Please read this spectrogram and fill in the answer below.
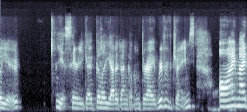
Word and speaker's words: Bila Yarrudhanggalangdhuray: It's Bila. I've got a story about this. Bila Yarrudhanggalangdhuray. So Bila is river. Yarrudhang is dream.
